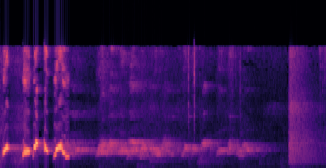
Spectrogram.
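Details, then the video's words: Red-whiskered bulbul song used as a teaching model for birds: a fast opening burst of five bright whistles, then soft trailing warble and a short noise at the end. "สำนวนเพลงแม่บท ร้องง่ายๆ (ไว้เปิดสอนนก)"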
